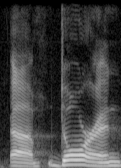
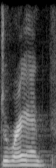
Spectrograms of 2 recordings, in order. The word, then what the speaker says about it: Duran: His name is William Duran. Some of the family members say it's Doran, but I've always heard it pronounced Duran.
